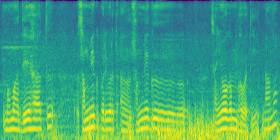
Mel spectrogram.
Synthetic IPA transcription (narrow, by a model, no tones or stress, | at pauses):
mɐmɐd̪eːɦaːt̪ | sɐmjɐɡpɐɾiʋɐɾt̪ɐsɐmjɐɡ | sɐ̃j̃joːɡɐmbʱɐʋɐt̪inaːmɐ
